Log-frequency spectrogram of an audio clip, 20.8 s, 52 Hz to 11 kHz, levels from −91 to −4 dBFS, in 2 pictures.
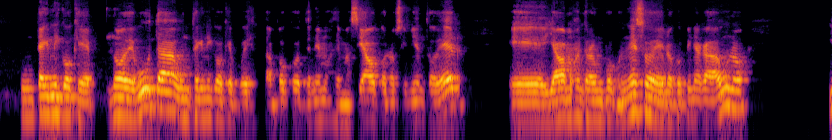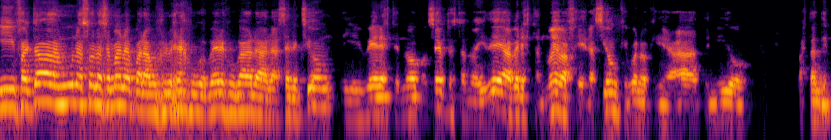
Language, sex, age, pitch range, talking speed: Spanish, male, 20-39, 115-170 Hz, 175 wpm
